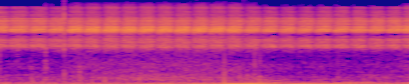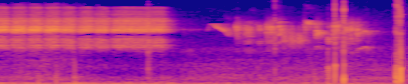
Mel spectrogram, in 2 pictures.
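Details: At Canet-en-Roussillon, cicadas keep up a sharp, rapidly pulsing high buzz for about six seconds, then stop abruptly; brief bird chirps follow in the quiet.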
